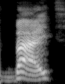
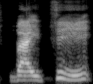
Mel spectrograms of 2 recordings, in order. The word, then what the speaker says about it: bite: a silent E is bite B i t e here e is silent it is not by T it is bite for this reason the vow is long so what we have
